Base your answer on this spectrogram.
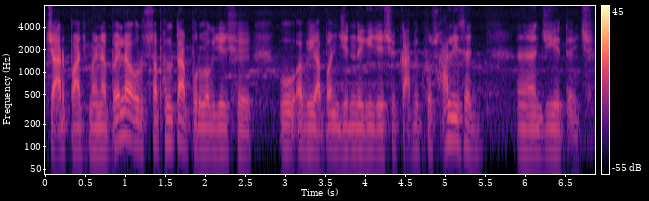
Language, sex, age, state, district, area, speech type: Maithili, male, 45-60, Bihar, Araria, rural, spontaneous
